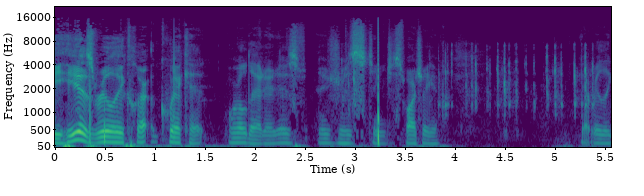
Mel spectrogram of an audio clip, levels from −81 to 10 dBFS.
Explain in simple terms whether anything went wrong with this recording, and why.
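Loud pops at 0.36 to 0.52 s (two in quick succession), 1.20 to 1.22 s and 3.24 to 3.26 s. These are sharp bursts well above the sound, which carries on underneath. Each is likely a brief electrical jolt from a plug, switch or static.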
